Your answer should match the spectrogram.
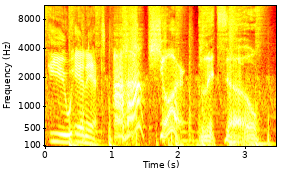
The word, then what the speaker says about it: Blitzo: Uh-huh, sure, Blitzo. The O is silent now, bitch.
